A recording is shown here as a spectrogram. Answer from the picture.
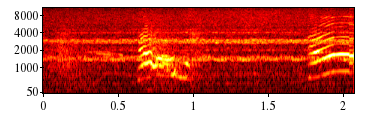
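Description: Two short, high, bending cries, about a second apart, over a steady high ringing tone.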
